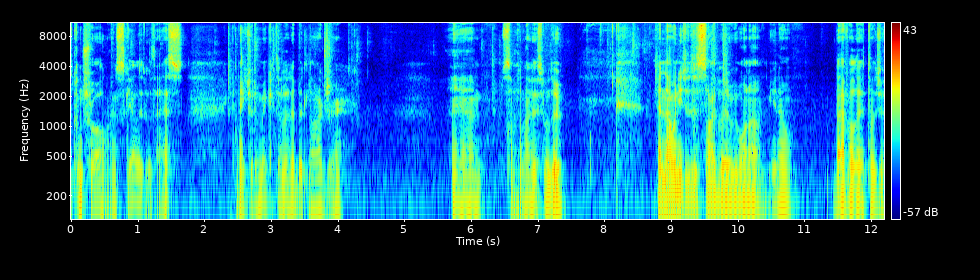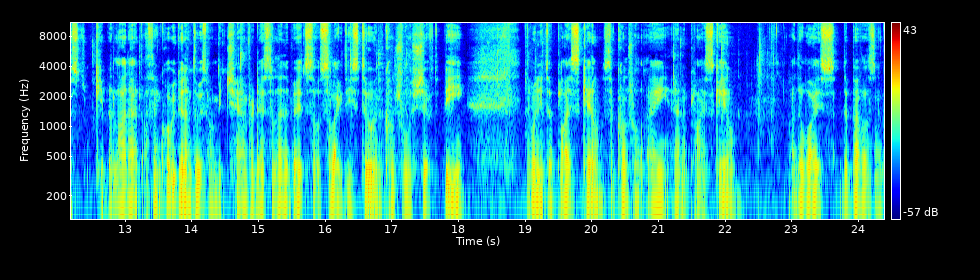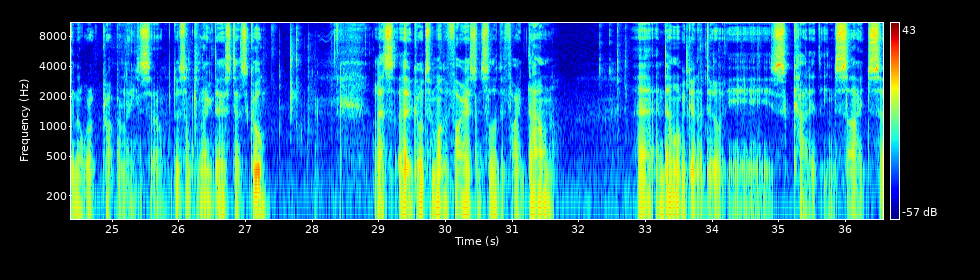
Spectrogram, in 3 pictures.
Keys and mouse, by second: 2.3 s, 5.7-6.1 middle drag, 6.2 `, 6.8-7.2 middle drag, 7.6-8.0 middle drag, 8.3 Tab, 9.3-13.1 middle drag, 13.2 Tab, 15.0 shift+click, 15.5 shift+click, 16.9 ctrl+shift+b, 18.6 Tab, 19.0 ctrl+a, 21.2 Tab, 22.4 ctrl+shift+b, 26.4 middle click, 26.8 Tab, 27.4 click, 27.6 q, 32.5 `, 33.7 shift+drag.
